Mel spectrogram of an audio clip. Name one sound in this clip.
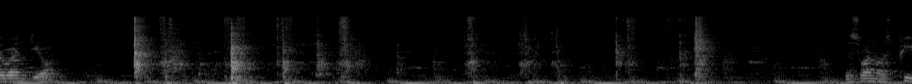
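A knife chops herbs on a wooden board with quick knocks.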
